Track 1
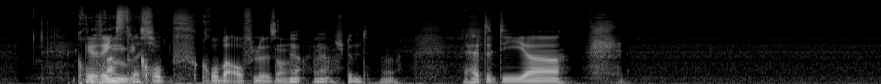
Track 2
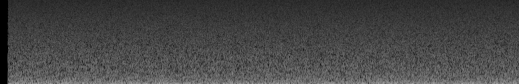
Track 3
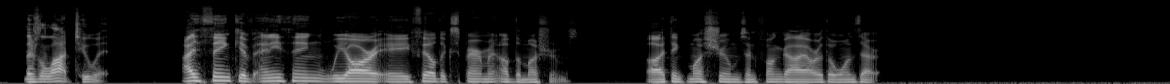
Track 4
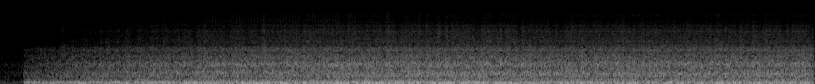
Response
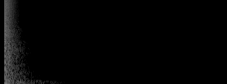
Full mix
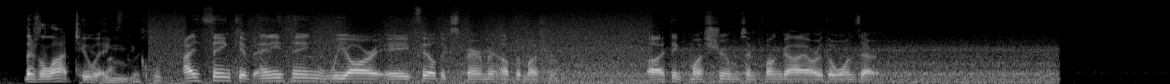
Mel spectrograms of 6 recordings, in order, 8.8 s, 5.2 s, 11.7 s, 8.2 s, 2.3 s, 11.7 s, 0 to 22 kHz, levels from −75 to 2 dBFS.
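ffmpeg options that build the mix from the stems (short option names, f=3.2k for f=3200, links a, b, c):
-filter_complex "[0:a]tiltshelf=f=750:g=8,volume=-12dB[a];[1:a]acrossover=split=7400[b][c];[c]acompressor=threshold=-48dB:ratio=4:attack=1:release=60[d];[b][d]amix=inputs=2:normalize=0,adelay=1400,volume=-5.5dB[e];[2:a]highpass=190,equalizer=f=570:t=o:w=1.3:g=15,volume=-0.5dB,asplit=2[f][g];[3:a]equalizer=f=125:t=o:w=1:g=6,equalizer=f=250:t=o:w=1:g=10,equalizer=f=500:t=o:w=1:g=8,equalizer=f=2k:t=o:w=1:g=7,equalizer=f=8k:t=o:w=1:g=-9,adelay=2450,volume=-9.5dB[h];[g]apad=whole_len=388797[i];[a][i]sidechaincompress=threshold=-25dB:ratio=8:attack=16:release=338[j];[j][e][f][h]amix=inputs=4:normalize=0,equalizer=f=5.8k:t=o:w=0.77:g=-2,acrossover=split=270|1100[k][l][m];[k]acompressor=threshold=-36dB:ratio=4[n];[l]acompressor=threshold=-20dB:ratio=4[o];[m]acompressor=threshold=-33dB:ratio=4[p];[n][o][p]amix=inputs=3:normalize=0"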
